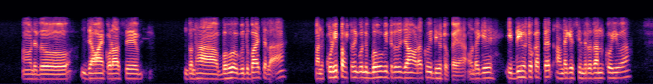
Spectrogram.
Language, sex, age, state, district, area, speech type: Santali, male, 30-45, Jharkhand, East Singhbhum, rural, conversation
